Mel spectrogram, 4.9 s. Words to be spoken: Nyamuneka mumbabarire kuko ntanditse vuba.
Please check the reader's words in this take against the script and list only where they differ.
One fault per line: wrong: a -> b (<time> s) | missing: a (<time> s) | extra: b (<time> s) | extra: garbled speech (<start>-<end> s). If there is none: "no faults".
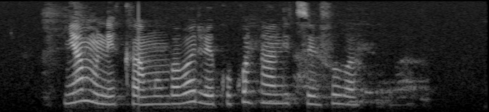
no faults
